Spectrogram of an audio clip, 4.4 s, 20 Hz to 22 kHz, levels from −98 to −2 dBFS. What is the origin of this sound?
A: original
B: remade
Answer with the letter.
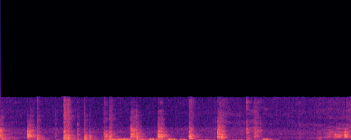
A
